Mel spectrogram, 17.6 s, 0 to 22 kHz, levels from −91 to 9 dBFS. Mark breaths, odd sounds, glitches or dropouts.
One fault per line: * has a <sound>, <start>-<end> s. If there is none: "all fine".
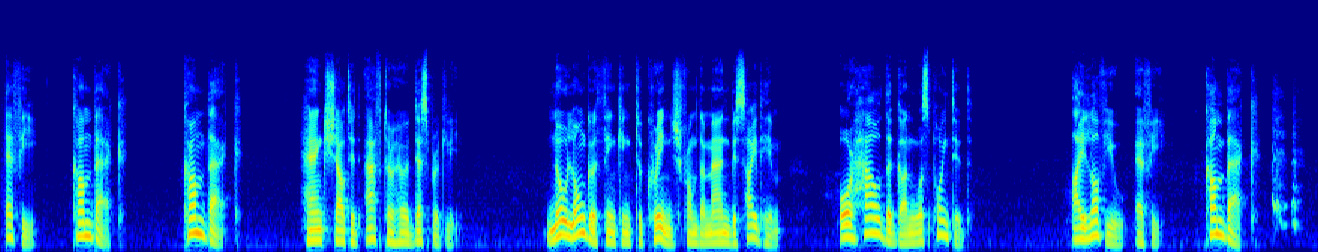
* has a laugh, 16.9-17.4 s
